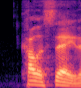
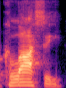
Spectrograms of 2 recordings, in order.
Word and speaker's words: Colossae: So these are the things that are happening in Colossae, uh, uh, Colossae, that's how you say it, yeah, or Colossi.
